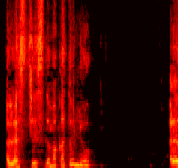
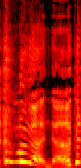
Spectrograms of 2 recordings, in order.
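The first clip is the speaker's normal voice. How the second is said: joyful call; 6 semitones higher, 12 dB louder, slower than usual. Acted. Greeting children on return.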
